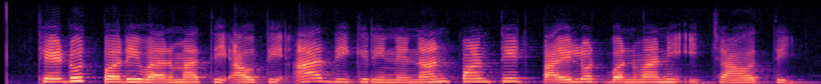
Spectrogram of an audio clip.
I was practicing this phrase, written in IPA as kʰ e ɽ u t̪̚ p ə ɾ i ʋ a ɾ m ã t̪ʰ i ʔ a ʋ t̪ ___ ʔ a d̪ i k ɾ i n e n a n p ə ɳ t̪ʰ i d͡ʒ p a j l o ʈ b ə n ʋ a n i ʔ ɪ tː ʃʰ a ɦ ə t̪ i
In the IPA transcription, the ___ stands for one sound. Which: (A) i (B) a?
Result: A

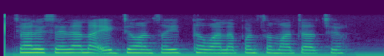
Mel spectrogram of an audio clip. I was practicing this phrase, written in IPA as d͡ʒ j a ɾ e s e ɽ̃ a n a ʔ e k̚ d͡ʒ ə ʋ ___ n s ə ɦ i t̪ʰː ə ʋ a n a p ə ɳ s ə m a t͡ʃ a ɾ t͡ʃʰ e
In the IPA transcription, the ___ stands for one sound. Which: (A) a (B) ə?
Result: A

